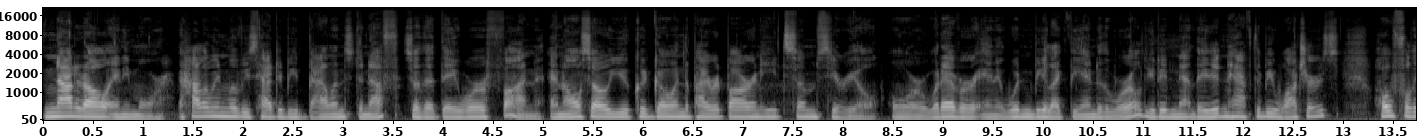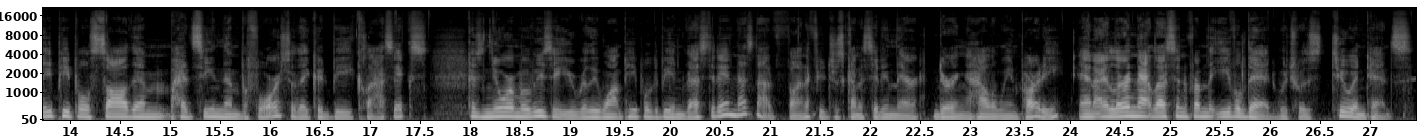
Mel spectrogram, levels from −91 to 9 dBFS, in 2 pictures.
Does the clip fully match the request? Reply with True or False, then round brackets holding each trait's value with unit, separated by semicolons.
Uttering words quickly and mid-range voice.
False (225 wpm; 120 Hz)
